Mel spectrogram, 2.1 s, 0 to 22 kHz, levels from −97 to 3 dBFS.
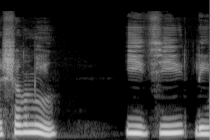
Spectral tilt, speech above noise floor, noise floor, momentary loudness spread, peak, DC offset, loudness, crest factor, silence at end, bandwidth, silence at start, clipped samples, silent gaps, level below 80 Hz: -6.5 dB/octave; 51 dB; -70 dBFS; 10 LU; -8 dBFS; under 0.1%; -20 LUFS; 14 dB; 0 s; 14 kHz; 0 s; under 0.1%; none; -72 dBFS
